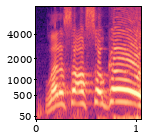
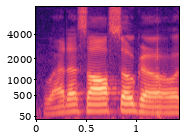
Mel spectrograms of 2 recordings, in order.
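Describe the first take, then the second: First: It is spoken boldly and confidently. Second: It is spoken in a gloomy, mopey voice. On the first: The speaker is eager to follow even to death. "maybe he was feeling real bold" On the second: The speaker is resigned and pessimistic about going. "thinking about Eeyore saying"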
